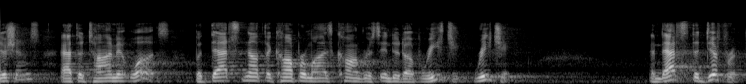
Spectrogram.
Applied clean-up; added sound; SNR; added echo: none; none; none; none.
